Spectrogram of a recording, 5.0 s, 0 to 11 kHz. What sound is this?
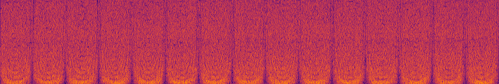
Independent channel stereo pink noise created with Cool Edit 96. Flanger effect applied liberally.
